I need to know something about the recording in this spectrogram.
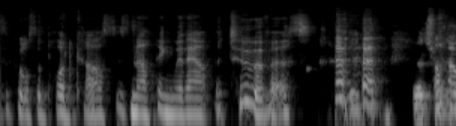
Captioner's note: laughing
